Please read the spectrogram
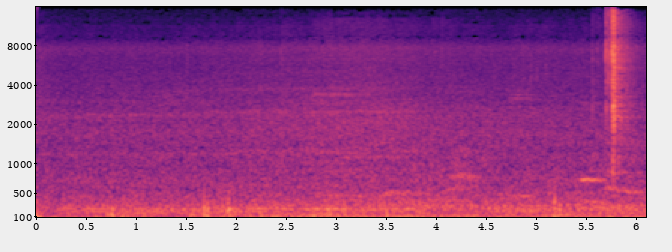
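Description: Steady low rumbling background hum, like a running motor or fan, with a single sharp click about three-quarters of a second before the end.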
